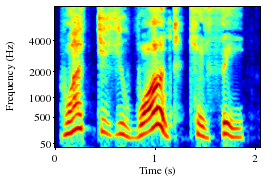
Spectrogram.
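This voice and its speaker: A woman voicing a stern, protective female werewolf second-in-command in an audio drama, firm and sharp-tongued. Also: on the low side, sing-song, slow, breathy edge, no echo, clean studio sound, heavily acted. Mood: snapping, challenging. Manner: firm, sarcastic.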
